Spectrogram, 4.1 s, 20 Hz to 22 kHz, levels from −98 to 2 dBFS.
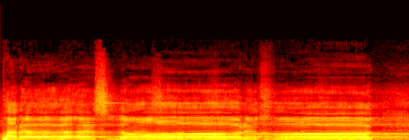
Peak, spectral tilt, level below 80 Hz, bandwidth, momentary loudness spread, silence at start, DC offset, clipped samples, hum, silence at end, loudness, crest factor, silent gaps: -4 dBFS; -4 dB/octave; -78 dBFS; 12.5 kHz; 5 LU; 0 s; under 0.1%; under 0.1%; none; 0 s; -20 LUFS; 16 dB; none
